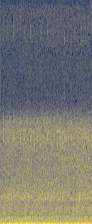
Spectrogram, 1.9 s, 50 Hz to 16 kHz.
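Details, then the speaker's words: Nissan 240SX S14 KA24DE after removing one timing chain guide: steady idle just under 1,000 rpm, even firing, hardly any chain rattle left, idle still to drop slightly; timing chain rattle much reduced. "Can't honestly hear anything. Still has to drop down a little bit, but definitely lucked out just by taking off that one guide."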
